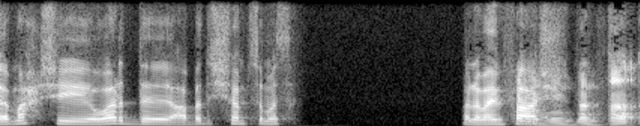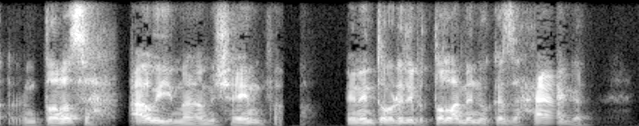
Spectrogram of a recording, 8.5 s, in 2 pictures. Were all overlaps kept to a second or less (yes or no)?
yes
